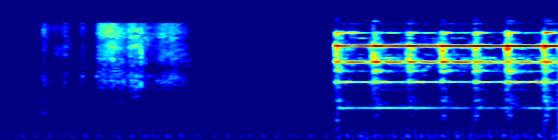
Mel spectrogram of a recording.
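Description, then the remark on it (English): A bell rings loudly and continuously with a rapid, rattling trill, starting suddenly after a brief soft rustle and carrying on to the end with no voices. “I love that bell.”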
